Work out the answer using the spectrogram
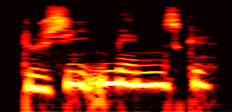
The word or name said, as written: dusin-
